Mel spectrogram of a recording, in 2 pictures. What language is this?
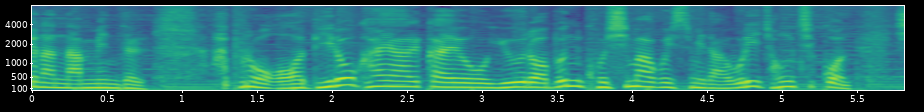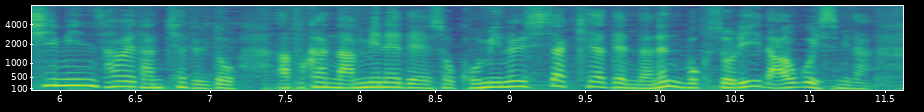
Korean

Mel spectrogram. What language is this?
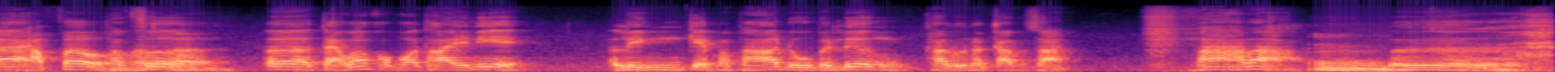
Thai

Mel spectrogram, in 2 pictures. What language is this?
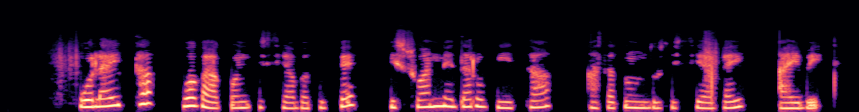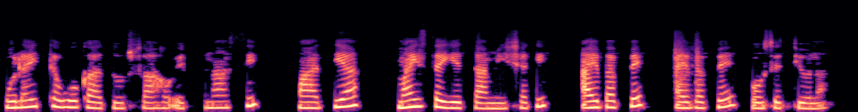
Wolaytta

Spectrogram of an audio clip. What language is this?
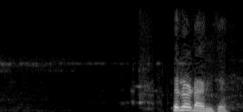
Gujarati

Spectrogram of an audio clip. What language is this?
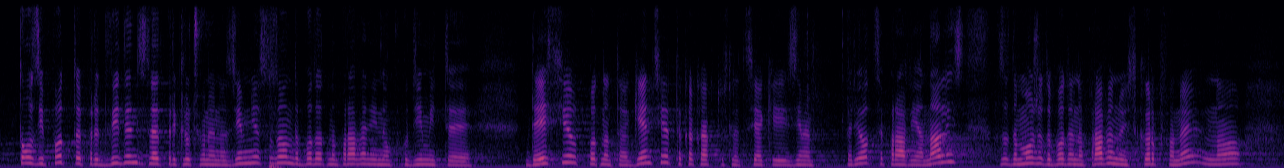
Bulgarian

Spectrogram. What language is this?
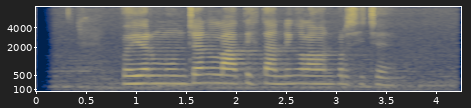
Javanese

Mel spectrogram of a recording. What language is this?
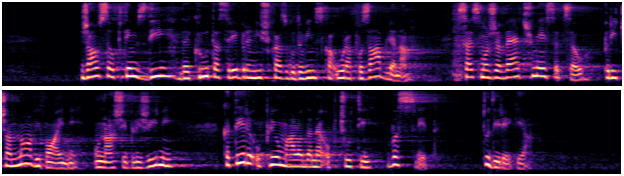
Slovenian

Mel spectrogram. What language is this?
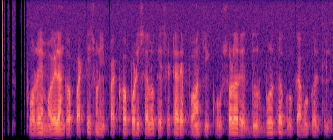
Odia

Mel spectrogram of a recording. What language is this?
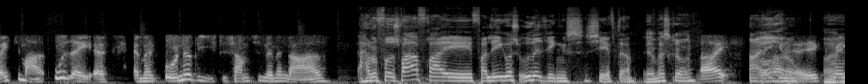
Danish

